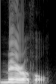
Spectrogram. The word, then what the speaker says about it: Maryville: M-A-R-Y, Maryville, Tennessee. But if you're from Tennessee, we used to pronounce it Maryville.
